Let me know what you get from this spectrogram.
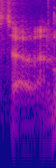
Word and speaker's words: Tevin: It's Tevin. – Like Tiva, but with an N? – at the end?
